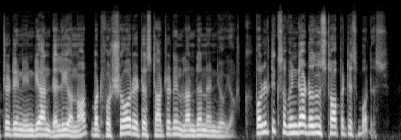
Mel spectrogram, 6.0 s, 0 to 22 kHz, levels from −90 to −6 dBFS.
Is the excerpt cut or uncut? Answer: cut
